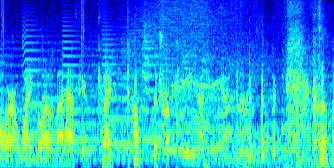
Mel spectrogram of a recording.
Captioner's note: laughter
